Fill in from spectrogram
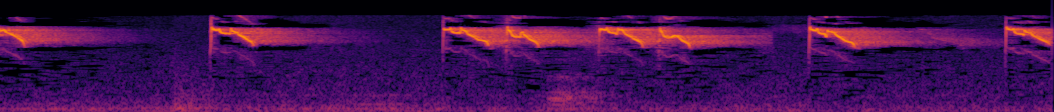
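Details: Oriental white-eye, 'ngalas' wild-type song: loud, high, downward-sweeping whistled phrases every second or so, each trailing off with a strong echo, with faint low background noise between them.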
